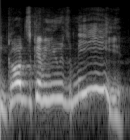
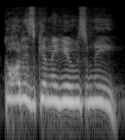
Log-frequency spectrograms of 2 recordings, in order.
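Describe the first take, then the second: First: High, excited voice landing hard on "me"; stress on ME. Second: High-pitched, thrilled declaration; excited. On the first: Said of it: "more the emphasis was on me". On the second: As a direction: marvel aloud at being chosen. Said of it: "I was so excited". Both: Retold or imitated.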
